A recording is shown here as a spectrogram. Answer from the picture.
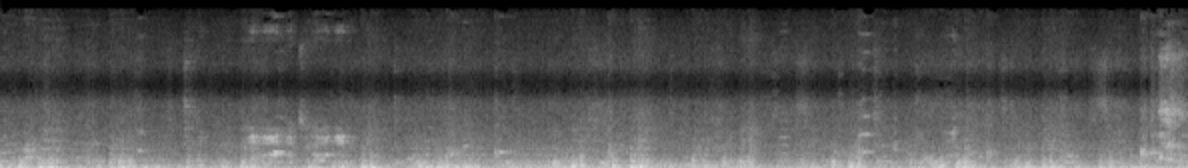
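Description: Electric commuter train running at speed, heard from inside the car: a steady rumble of wheels on rail with repeated knocks and clatter. A thin steady hum runs under it and fades out about nine seconds in.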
